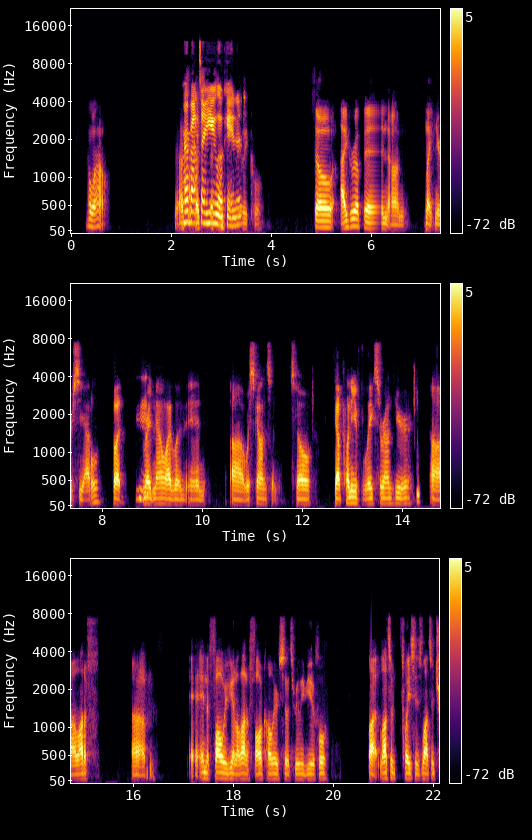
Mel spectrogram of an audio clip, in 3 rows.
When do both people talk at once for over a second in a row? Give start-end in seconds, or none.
2.2-3.5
